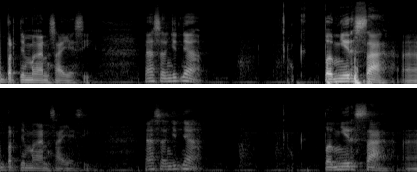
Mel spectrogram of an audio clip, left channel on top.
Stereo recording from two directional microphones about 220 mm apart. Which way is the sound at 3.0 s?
45° left (ahead or behind).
